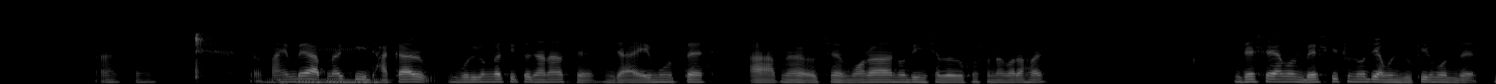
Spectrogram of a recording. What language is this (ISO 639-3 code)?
ben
